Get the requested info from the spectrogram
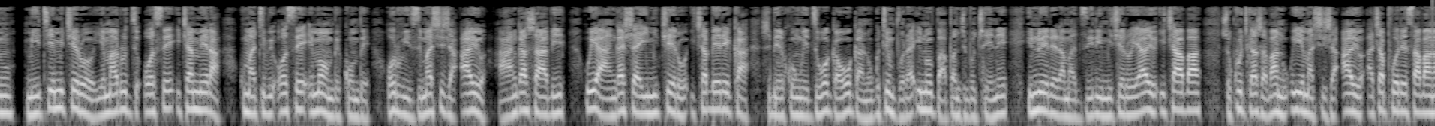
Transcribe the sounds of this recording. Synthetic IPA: mitije̞mit͡ʃe̞ɾo̞je̞maɾud͡ziʔo̞se̞ʔit͡ʃame̞ɾa | kumatiʋiʔo̞se̞ʔemaɦo̞mbe̞ko̞mbe | orwizimaʃiʒaʔajo̞ɦaːŋɡaʐaːʋi | uje̞ɦaŋɡaʃaimit͡ʃe̞ɾo̞ʔit͡ʃaɓe̞ɾe̞kaʐ̥iɓe̞ɾekomwe̞d͡ziwo̞ɡʱawo̞ɡʱano̞k̬utiɱvuɾaʔino̞b͡vapanʐimbo̞t͡ʂe̞ne̞ino̞e̞ɾe̞ɾamad͡ziːɾimit͡ʃe̞ɾo̞jajo̞ʔit͡ʃaʋa | ʐ̥o̞kud͡ʒɡaʐaʋan̤uʔuje̞maʃiʒaʔajo̞ʔat͡ʃapʰo̞ɾe̞saʋaːnu

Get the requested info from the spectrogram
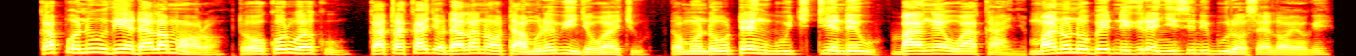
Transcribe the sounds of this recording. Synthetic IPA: kaponiʊd̪ɪɛdalamɔɾɔ̰tɔ̰okoɾwakukatakad͡ʒɔdalanɔtamɔɾewiɲd͡ʒowat͡ʃutɔmɔndɔʊtɛŋbut͡ʃtjendeubaŋɛwaka̰ɲɔmanɔnobedniɡɾɛɲis̬inibuɾosɛ̰lɔ̰jɔ̰ɡɪ

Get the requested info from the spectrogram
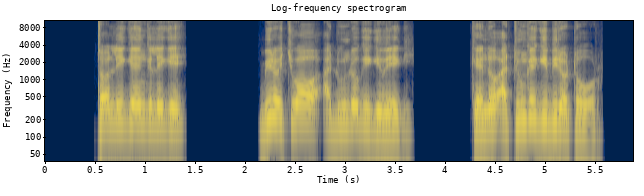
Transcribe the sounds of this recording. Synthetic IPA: tɔlɪɡeŋɡlɪɡɪ | biɾot͡ʃwɔɔʔadundoɡɪɡɪweɡi | kendoatuŋɡeɡɪbiɾotʊr

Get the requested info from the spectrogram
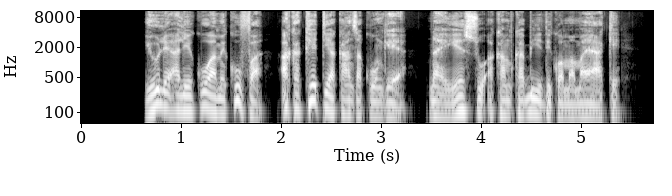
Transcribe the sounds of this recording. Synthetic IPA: julɛalijɛkuwaːmɛkufa̰ʔakakɛtiakaanzakuɔŋɡɛa̰ | najɛjɛsuʔa̰kam̩kaɓiðikwamamaja̰kɛ

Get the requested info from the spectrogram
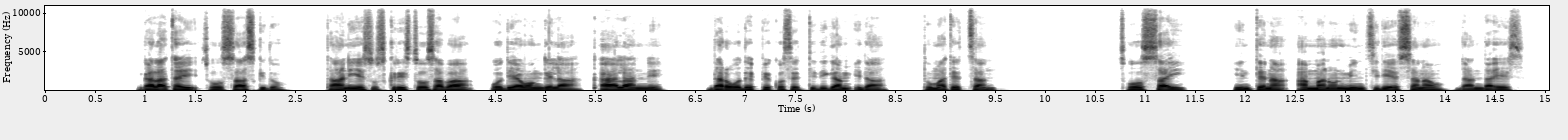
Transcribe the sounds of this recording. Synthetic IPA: ɡɐlɐt̪ɐjt͡sʼo̞ːsːaːsɡɪd̪ɔ | t̪aːnɪjɛsʊskɪɾɪst̪o̞ːs̬ɐbaː | ɔd̪ɪjawɐŋɡɛlaːkʼaːlaːnːɛ | d̪ɐɾɔwɔd̪ɛpːɛkʼɔsɛt̪ːɪd̪ɪɡɐmʔɪd̪a | t̪ʊmɐt̪ɛt͡sːɐn | t͡sʼo̞ːsːɐj | hɪnt̪ːɛnɐɐmːɐnɔnmɪnt͡sːɪd̪ɪɛsːɐnɐwd̪ɐnd̪ɐʔe̞ːs

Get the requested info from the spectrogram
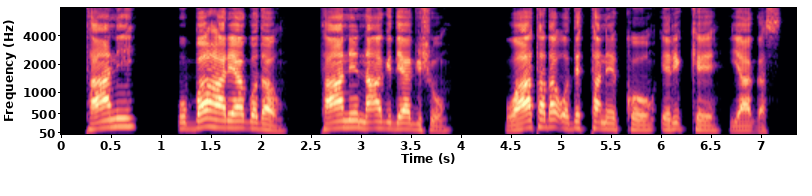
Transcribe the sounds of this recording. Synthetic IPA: t̪aːnɪ | ʊbːaːhɐɾɪjaːɡɔd̪ɐw | t̪aːnɛnɐʔɐɡɪd̪ɪjaːɡɪʃɔ̰ | waːt̪ɐd̪ɐɔd̪ɛt̪ːɐneːkːɔɛɾɪkːɛjaːɡɐ̰s

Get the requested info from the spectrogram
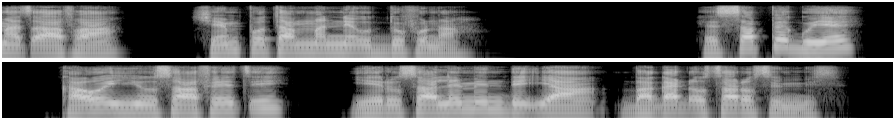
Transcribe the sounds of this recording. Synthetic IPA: mɐt͡sʼaːfaː | ʃɛmpːɔt̪ɐmːɐnːɛʊd̪ːʊfʊna̰ | hɛsːɐpːɛɡʊjɛ | kɐwɔɪjuːsaːfe̞ːt͡sʼɪ | jɛɾʊsaːlɛmɛnd̪ɛʔɪjaːbɐɡɐɗɔsɐɾɔsɪmːɪ̰s

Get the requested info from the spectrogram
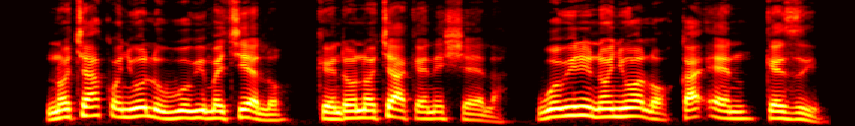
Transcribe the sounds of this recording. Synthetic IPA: nɔt͡ʃakɔɲwolowowimat͡ʃɪɛlɔkendonɔt͡ʃakɛnɪʃɛla̰ | wowinɪnɔɲwɔlɔkaʔɛnkɛzɪ̰b

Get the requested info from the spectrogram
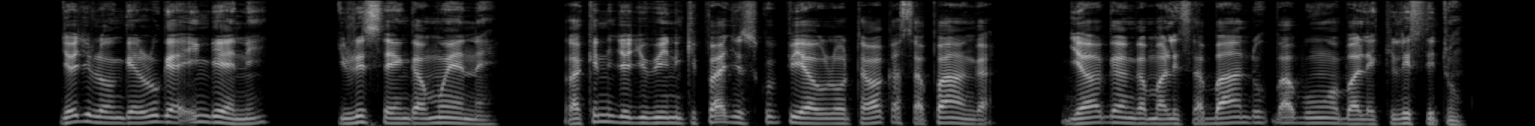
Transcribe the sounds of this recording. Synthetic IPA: ɟɔɟulɔŋɡɛaluɡaʔḭŋɡɛni | ɟulisɛŋɡamwɛnɛ | lakiniɟɔɟubinikipaɟisi̥kupiaulɔtawakasa̰paŋɡa̰ | ɟawaɡaŋɡamalisa̰bandubabumɔbalɛkilisitu

